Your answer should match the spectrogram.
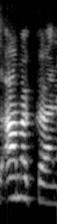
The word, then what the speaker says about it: omicron: make any sense omicron is a um it's pronounced omicron and it is a greek letter and i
